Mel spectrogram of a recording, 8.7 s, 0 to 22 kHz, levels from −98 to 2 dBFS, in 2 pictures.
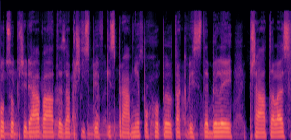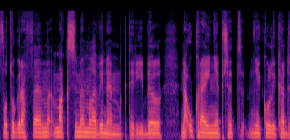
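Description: No technical faults are audible.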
